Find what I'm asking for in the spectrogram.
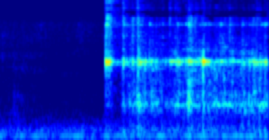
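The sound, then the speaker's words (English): A spoon stirs a whiskey cocktail in a glass. After a brief quiet start, a bright, continuous clinking and scraping of metal against glass runs for about a second at moderate loudness, with no voices. “We're not shaking our whiskey. We're basically stirring it so that we get it cold.”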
